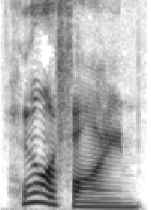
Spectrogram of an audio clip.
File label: "horrifying", voice spelling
